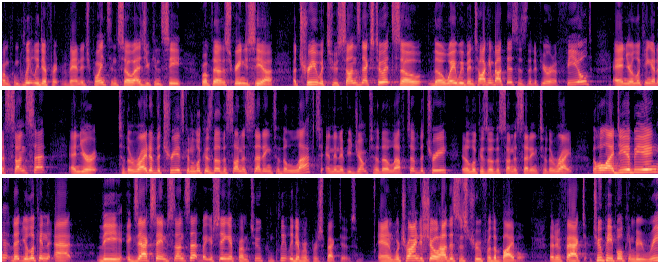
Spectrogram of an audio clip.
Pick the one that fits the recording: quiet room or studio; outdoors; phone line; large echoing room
large echoing room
